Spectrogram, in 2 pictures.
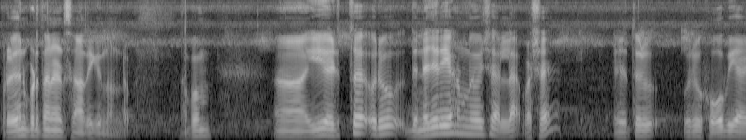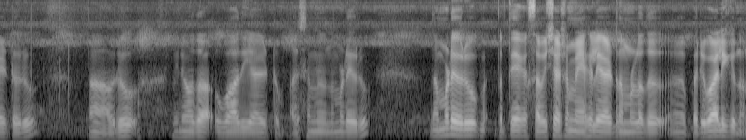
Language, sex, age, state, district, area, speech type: Malayalam, male, 45-60, Kerala, Kottayam, urban, spontaneous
